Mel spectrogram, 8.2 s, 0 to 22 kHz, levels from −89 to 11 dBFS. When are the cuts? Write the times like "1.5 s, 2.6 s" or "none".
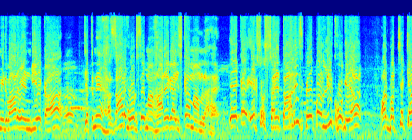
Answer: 4.4 s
